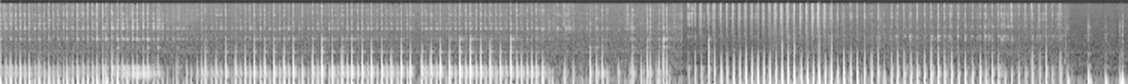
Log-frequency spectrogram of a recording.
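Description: A metal object is tapped rapidly with the fingers in a dense, uneven stream of short, dry, low-pitched knocks. The taps continue with a few brief pauses throughout.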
